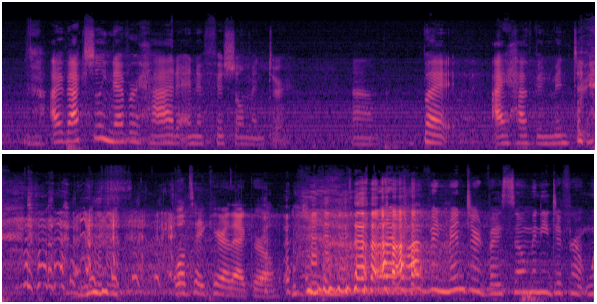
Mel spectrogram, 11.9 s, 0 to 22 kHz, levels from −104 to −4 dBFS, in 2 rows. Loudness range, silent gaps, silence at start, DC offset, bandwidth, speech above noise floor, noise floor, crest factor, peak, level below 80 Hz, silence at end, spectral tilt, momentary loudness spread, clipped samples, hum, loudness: 14 LU; none; 0 s; under 0.1%; 16 kHz; 25 dB; -64 dBFS; 26 dB; -14 dBFS; -74 dBFS; 0 s; -2 dB/octave; 22 LU; under 0.1%; none; -37 LUFS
